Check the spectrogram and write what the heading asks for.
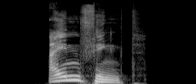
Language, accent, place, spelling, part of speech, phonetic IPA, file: German, Germany, Berlin, einfingt, verb, [ˈaɪ̯nˌfɪŋt], De-einfingt.ogg
- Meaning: second-person plural dependent preterite of einfangen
